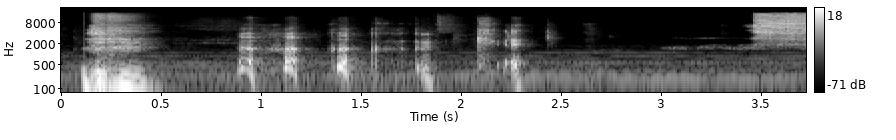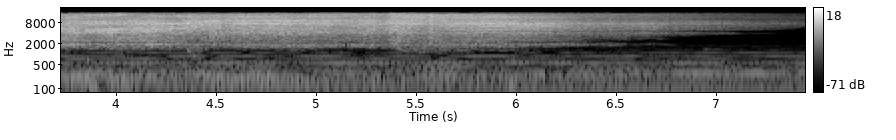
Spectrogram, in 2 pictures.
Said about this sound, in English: Did a snake just attack someone? I think … just, or … just hit a whippet.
